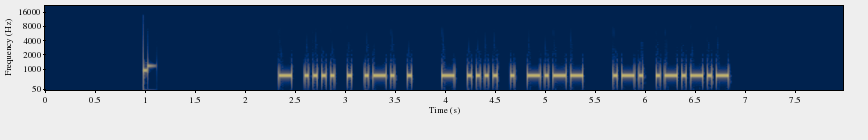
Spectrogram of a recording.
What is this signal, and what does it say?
Morse code, heard as a keyed tone, about 27 wpm, 700 Hz. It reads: THERE THEY R.
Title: Sentences from Top 100 Words and Abbreviations 28wpm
